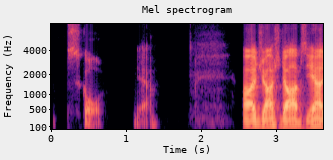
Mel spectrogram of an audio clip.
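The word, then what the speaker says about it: skål: little circle so um when it has when it's a with that little circle over it it's pronounced like O So skull yeah uh Josh dobs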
